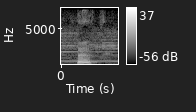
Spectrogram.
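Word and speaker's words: Hu: I'm going to be ready to cover the who? Is that how you pronounce it? The who? – Yes. H-U, yes.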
